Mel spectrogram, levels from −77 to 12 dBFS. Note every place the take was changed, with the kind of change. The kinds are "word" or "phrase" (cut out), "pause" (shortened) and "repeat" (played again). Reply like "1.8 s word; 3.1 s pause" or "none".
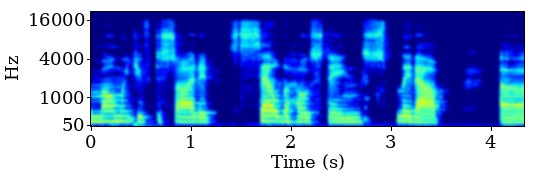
1.3 s word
